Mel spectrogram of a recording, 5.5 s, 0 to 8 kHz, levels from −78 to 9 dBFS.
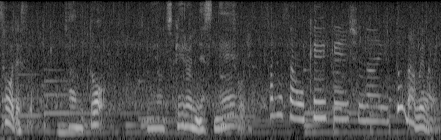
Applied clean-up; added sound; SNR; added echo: none; Stream; 14 dB; none.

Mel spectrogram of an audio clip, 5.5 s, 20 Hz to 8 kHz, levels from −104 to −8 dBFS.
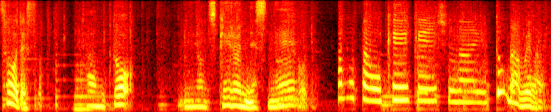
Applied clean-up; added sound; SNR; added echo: neural mask model RNNoise.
